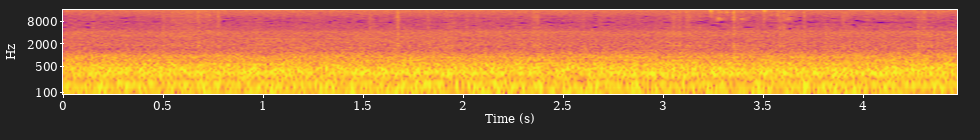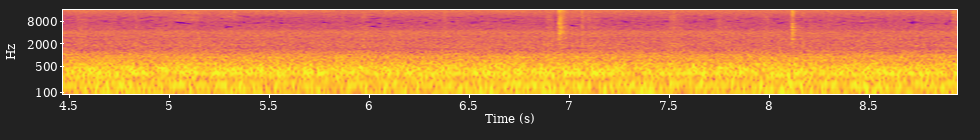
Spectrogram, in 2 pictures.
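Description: Steady low rumble of a car driving on the highway, heard from inside the cabin: tyre, road and engine noise with no change in pitch or level.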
